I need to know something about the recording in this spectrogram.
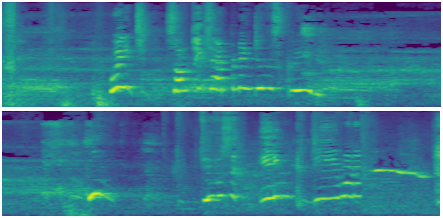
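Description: A young boy talks with animation, close to a microphone.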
